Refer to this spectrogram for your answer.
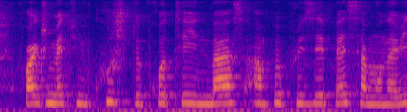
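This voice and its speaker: A woman talks at a very fast pace against noticeable background noise. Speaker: beauty vlogger. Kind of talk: casual vlog review. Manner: chatty, many hesitations.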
